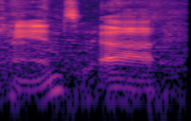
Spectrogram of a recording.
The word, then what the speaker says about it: KAND: It's an acronym, but it's not pronounced KAND, it's pronounced Canned, unlike how it was in the draw here on this balcony a couple of days ago.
